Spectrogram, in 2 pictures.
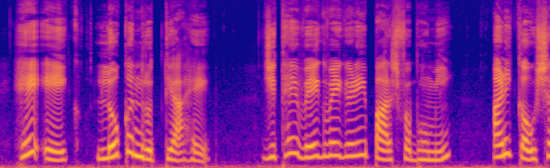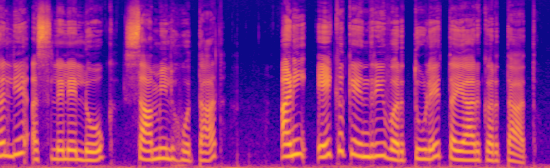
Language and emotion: Marathi, neutral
